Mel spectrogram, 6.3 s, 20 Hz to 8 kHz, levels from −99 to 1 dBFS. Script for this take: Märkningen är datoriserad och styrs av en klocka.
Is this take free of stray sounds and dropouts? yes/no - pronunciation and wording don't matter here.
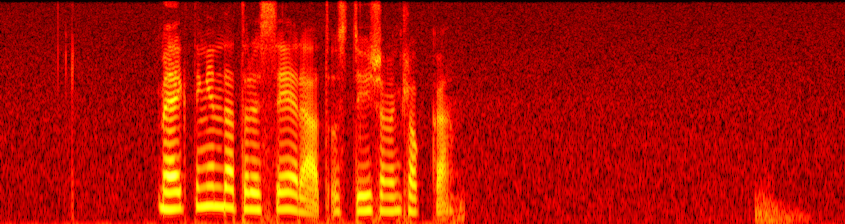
yes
